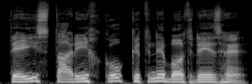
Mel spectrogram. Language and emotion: Urdu, neutral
